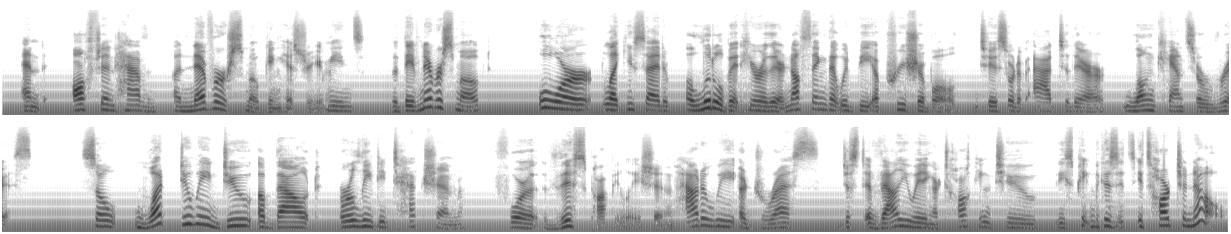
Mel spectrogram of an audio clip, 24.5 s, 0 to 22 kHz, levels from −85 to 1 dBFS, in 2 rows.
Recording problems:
electrical hum; noticeable; throughout; 60 Hz, 15 dB below the speech

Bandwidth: 16 kHz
